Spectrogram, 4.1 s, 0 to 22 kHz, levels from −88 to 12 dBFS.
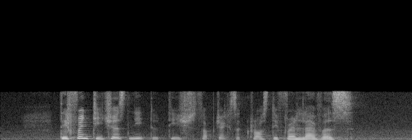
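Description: From 0.75 to 3.56 s there's automatic gain rising. The level at the mic drops by about 12 dB as the talker drifts off around 1 s, and the gain control slowly claws back about 4 dB, so voice and room noise swell up together.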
